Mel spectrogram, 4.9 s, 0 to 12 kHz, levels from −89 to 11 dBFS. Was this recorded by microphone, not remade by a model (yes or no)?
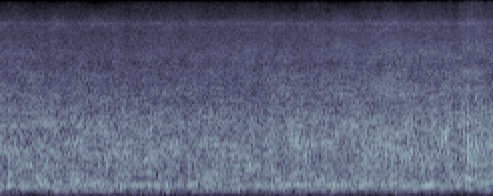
no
